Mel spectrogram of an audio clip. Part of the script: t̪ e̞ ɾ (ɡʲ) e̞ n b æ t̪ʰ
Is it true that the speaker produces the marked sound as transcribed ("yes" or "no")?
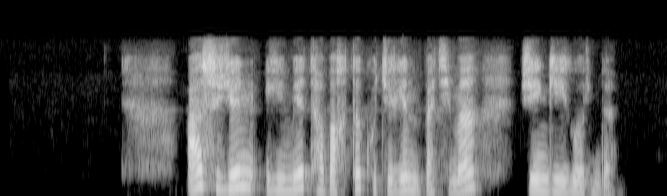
yes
